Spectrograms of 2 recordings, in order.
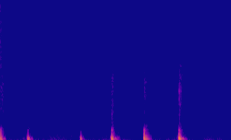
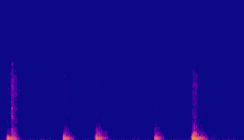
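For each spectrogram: First: normal resonant lung on chest percussion. Second: wooden desk struck with finger percussion.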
